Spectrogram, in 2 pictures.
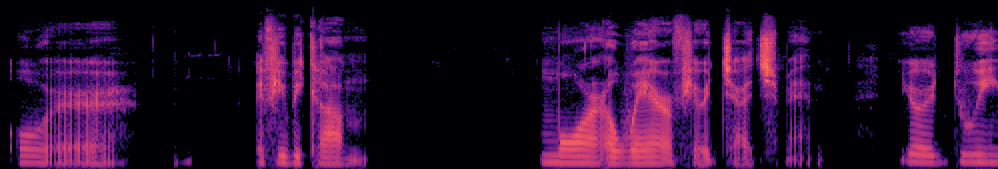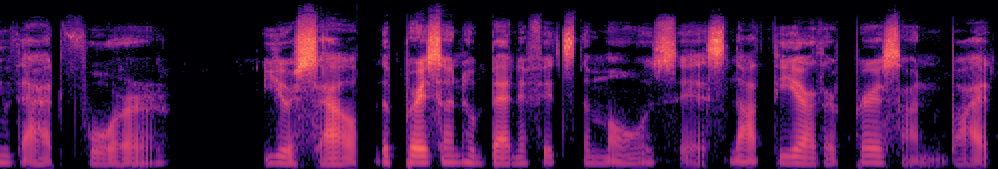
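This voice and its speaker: A woman in her thirties with a Filipino accent talks in a soft, unhurried ASMR style, pausing often and starting sentences over. Her voice is low and heavily gravelly with fry, slow in pace, and recorded dry and close with no room sound. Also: no echo. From Philippines. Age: 30s. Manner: slow and gentle, with pauses and restarts. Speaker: ASMR vlogger. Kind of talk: soft-spoken ASMR talk.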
